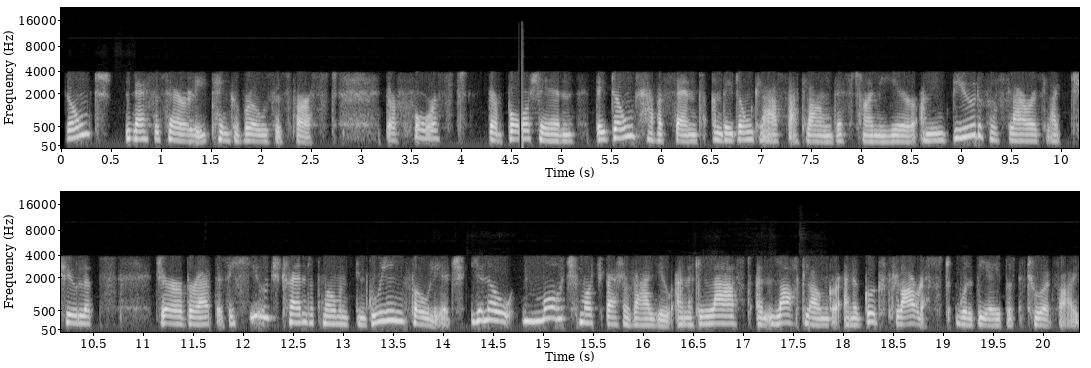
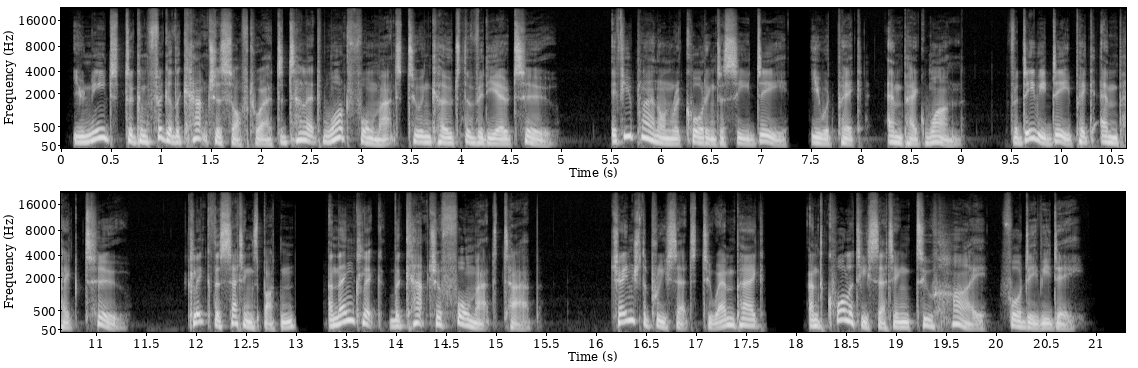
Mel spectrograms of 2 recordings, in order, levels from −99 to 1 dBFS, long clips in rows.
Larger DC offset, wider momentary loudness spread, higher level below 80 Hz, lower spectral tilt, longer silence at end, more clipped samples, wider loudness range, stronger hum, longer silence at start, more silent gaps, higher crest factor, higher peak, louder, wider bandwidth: neither; about the same, 6 LU vs 6 LU; second, -62 dBFS vs -44 dBFS; first, -9.5 dB/octave vs -4.5 dB/octave; second, 0 s vs 0.5 s; neither; about the same, 3 LU vs 3 LU; neither; about the same, 0.05 s vs 0.15 s; second, none vs 7.37-7.47 s, 13.10-13.27 s, 17.79-18.07 s; about the same, 18 dB vs 18 dB; about the same, -2 dBFS vs 0 dBFS; about the same, -21 LUFS vs -19 LUFS; second, 4.1 kHz vs over 20 kHz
